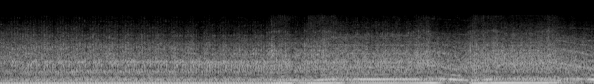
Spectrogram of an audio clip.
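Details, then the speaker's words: Road grader 8.3 Cummins diesel after rebuild, pump drive removed from back of crankshaft which mostly cured a knock: even idle picking up smoothly under throttle, no knock or miss; running healthy. "Yeah, you just love to hear them run after you get them done."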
